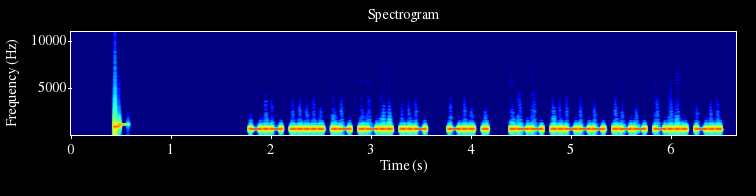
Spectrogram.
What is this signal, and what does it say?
Morse code, heard as a keyed tone, about 34 wpm, 700 Hz. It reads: K5ALU DE W2WBD
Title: USA Callsign DE Callsign - 5 Characters - 35wpm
